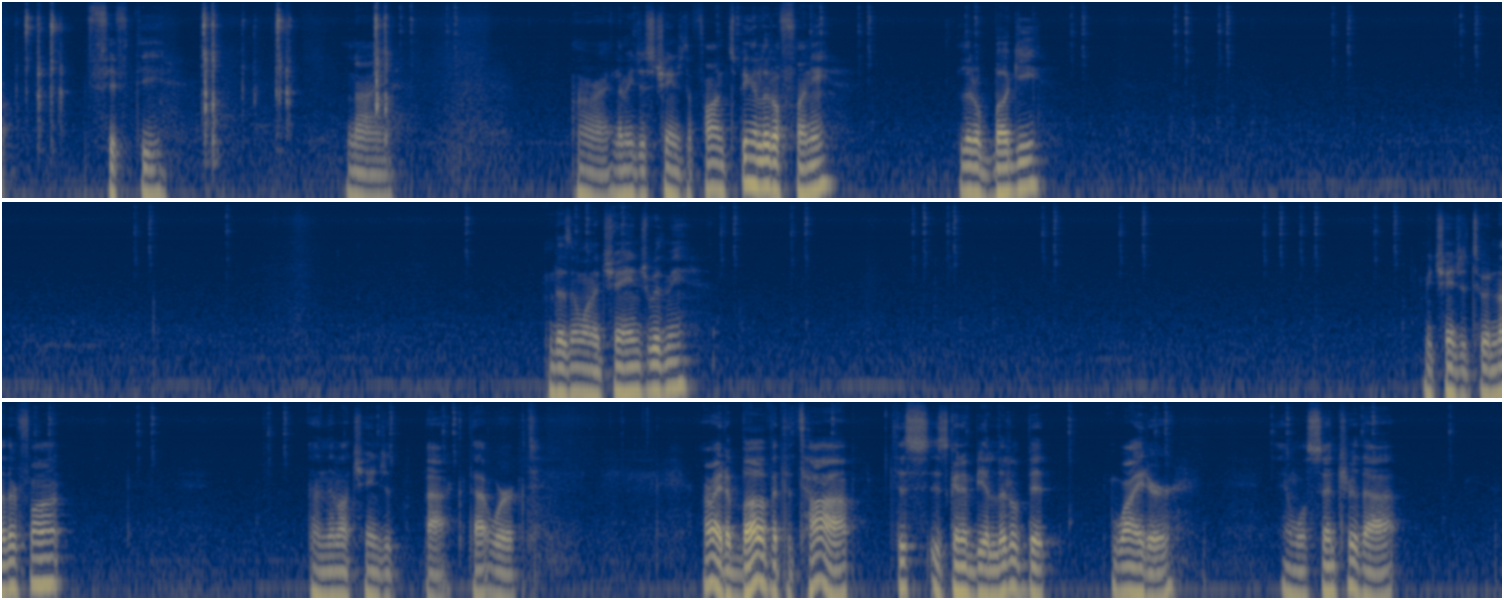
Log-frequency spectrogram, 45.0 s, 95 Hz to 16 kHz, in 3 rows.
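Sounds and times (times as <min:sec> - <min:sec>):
computer mouse clicks: 0:02.0 - 0:03.0, 0:08.1 - 0:08.8, 0:10.6 - 0:11.0, 0:11.7 - 0:12.4, 0:13.3 - 0:13.6, 0:14.5 - 0:14.9, 0:16.3 - 0:16.6, 0:22.0 - 0:23.2, 0:24.1 - 0:24.7, 0:25.4 - 0:26.6, 0:27.6 - 0:29.2, 0:31.2 - 0:31.6, 0:32.5 - 0:33.0
faint computer mouse clicks: 0:11.7 - 0:12.4, 0:13.3 - 0:13.6, 0:14.5 - 0:14.9, 0:16.3 - 0:16.6.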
